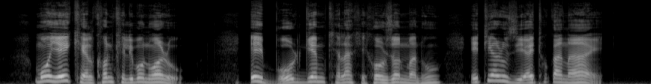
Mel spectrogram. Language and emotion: Assamese, fearful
